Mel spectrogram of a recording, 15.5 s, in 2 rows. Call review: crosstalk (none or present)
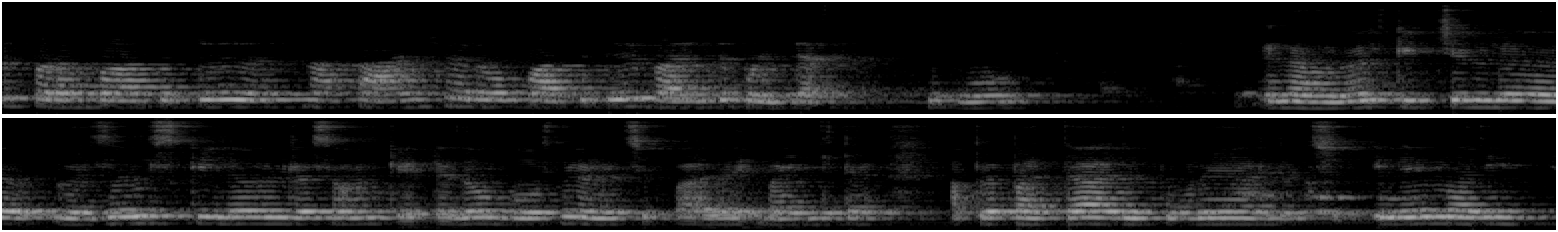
none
